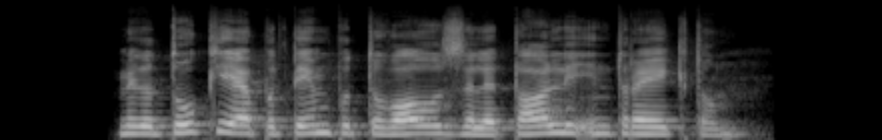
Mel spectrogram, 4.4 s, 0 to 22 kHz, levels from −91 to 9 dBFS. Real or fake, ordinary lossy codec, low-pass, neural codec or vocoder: fake; none; 19.8 kHz; codec, 44.1 kHz, 7.8 kbps, Pupu-Codec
